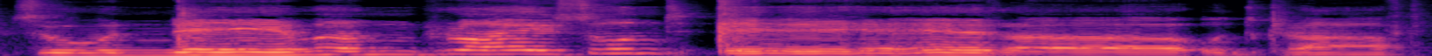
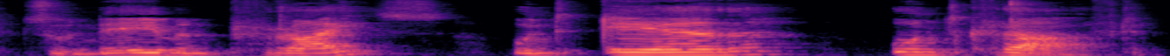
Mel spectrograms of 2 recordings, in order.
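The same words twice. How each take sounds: First: The verb nehmen carries heavy stress. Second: The verb nehmen is light and unstressed.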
